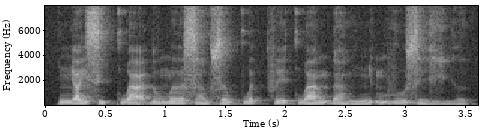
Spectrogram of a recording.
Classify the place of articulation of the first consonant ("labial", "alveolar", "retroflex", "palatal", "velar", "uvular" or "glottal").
palatal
